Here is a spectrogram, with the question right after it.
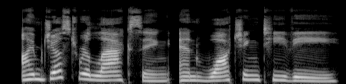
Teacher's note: No long pause between relaxing and and.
